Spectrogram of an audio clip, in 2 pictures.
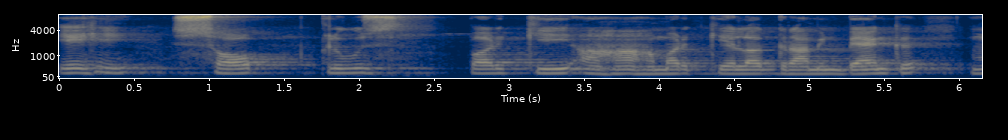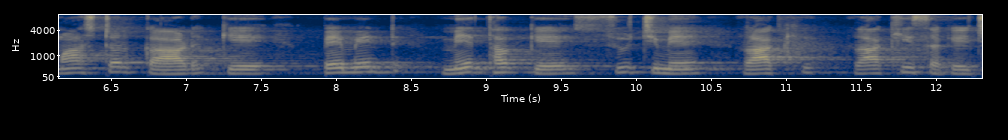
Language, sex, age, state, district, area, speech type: Maithili, male, 18-30, Bihar, Madhubani, rural, read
